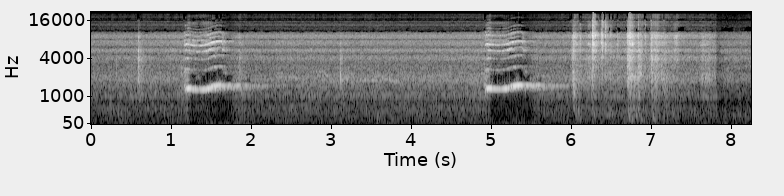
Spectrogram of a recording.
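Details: An Eastern (Pacific) Koel recorded in a home back garden in Australia's Southern Highlands, calling in October, gives two loud, rising whistled notes about four seconds apart, followed by rustling background noise.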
